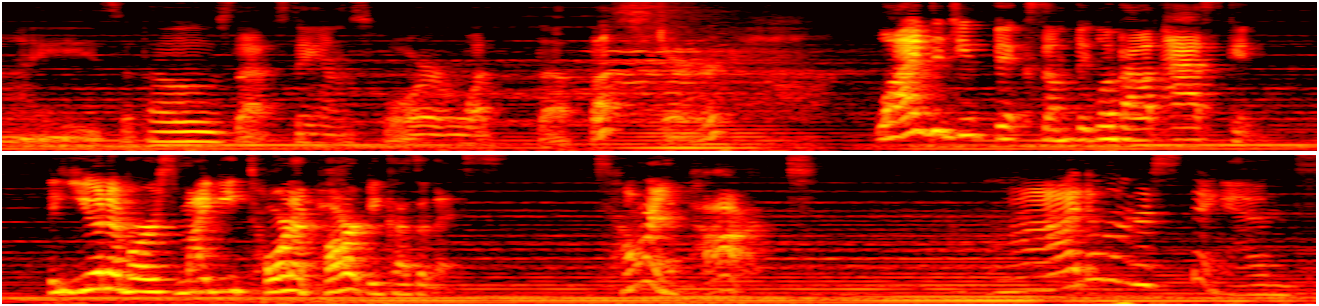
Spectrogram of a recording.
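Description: A woman's voice: a little high, sing-song, a little slow, sharp tone, exaggerated voice. A woman voicing a brash, fretful little alien technician in a cartoon, pedantic and exclamatory. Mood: baffled, pedantic. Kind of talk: cartoon character acting. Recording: roomy, distant mic with music.

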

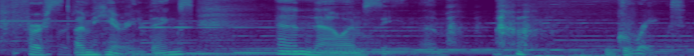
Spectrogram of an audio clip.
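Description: A young video game gambler with a low voice and a slow, deliberate delivery. He is theatrical and sardonic, a weary cynic coming apart, with music prominent behind him. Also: expressive. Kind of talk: dramatic video game voice acting.

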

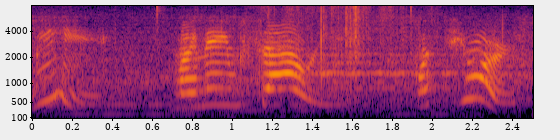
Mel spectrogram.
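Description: A woman's voice: extremely high pitch, sing-song, measured pace, background noise, full character voice. A woman playing a sweet, friendly little girl in an old-time radio drama, with an innocent, singsong manner. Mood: sweet, curious.

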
